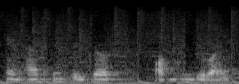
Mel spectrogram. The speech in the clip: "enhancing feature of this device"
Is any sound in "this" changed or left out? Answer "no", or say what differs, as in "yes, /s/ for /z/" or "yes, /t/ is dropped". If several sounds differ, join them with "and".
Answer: yes, /s/ is dropped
